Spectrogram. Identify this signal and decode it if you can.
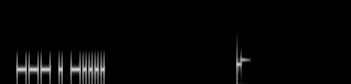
Morse code, heard as a keyed tone, about 38 wpm, 700 Hz. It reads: OE6
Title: Callsign Prefixes for Top 100 DXCC - 40wpm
